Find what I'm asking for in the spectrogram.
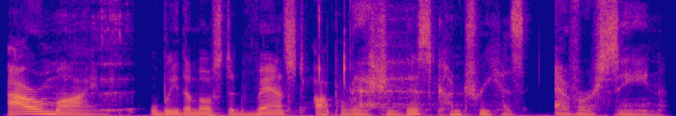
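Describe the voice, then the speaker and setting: Male actor for a persuasive corporate dealmaker: salesman-like, confident, very lively intonation, mid pitch, audio drama. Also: moderate pace. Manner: smooth-talking, salesman-like. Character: slick, confident mining company banker, persuasive dealmaker.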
